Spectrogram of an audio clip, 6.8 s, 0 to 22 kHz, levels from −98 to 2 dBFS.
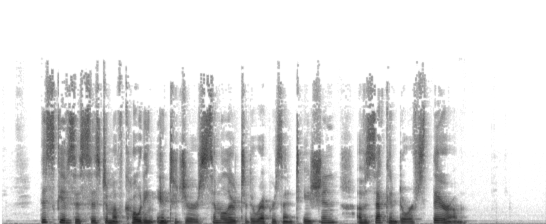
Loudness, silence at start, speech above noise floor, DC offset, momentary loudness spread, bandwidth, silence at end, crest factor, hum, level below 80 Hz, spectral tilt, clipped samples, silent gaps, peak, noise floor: -20 LUFS; 0.5 s; 38 dB; under 0.1%; 7 LU; 15.5 kHz; 1 s; 18 dB; none; -50 dBFS; -4.5 dB/octave; under 0.1%; none; -2 dBFS; -58 dBFS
